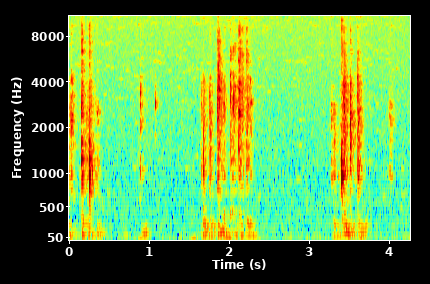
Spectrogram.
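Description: Faint typing on a computer keyboard, in about four short bursts of keystrokes with pauses between.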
